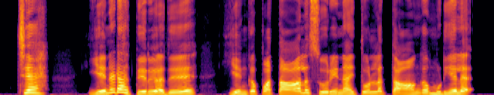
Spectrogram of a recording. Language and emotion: Tamil, disgusted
